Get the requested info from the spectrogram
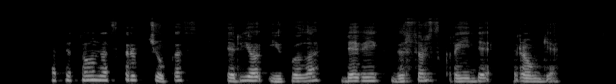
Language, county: Lithuanian, Utena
